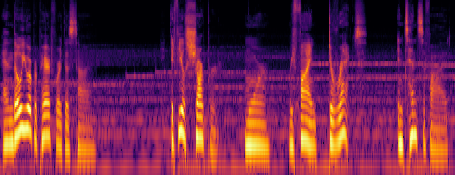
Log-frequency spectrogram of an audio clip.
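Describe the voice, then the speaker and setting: A man narrating a tabletop game as game master, with deliberate, dramatic phrasing. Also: mid-range voice, lively intonation, faint music behind.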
